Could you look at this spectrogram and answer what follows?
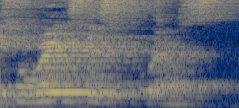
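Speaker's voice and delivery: ordinary talk, nothing marked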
